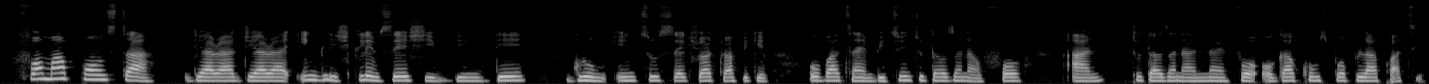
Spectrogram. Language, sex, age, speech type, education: Nigerian Pidgin, female, 30-45, spontaneous, tertiary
